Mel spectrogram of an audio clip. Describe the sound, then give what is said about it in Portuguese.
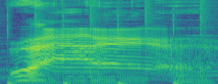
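A loud, drawn-out roar of the monster Surradane, sounding like an angry bark, that swells upward in pitch and then holds, rough and wavering, with low throbbing pulses underneath and no talking. “Enquanto caminha pela terra, Surradane solta um rugido que mais se parece com um latido bravo e zangado.”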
